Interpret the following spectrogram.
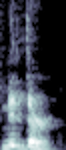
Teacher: you pronounce the d in the middle of two slender vowels like that like a th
